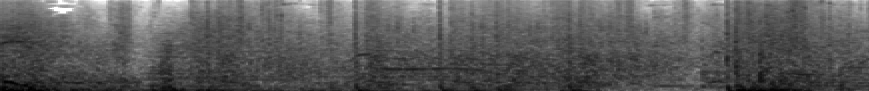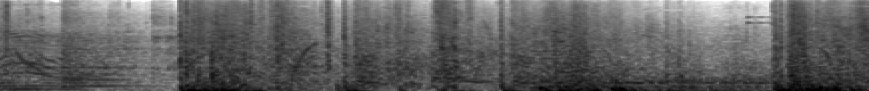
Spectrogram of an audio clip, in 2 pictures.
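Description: Gunfire in Red Dead Redemption: rapid volleys of loud gunshots crackling in dense bursts, with brief pauses between exchanges, over layered game ambience and no voices.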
